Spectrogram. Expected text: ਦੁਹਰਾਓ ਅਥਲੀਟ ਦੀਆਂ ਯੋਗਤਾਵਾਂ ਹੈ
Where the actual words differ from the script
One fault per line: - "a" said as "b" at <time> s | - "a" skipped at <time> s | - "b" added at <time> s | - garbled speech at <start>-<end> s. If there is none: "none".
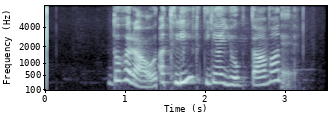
none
